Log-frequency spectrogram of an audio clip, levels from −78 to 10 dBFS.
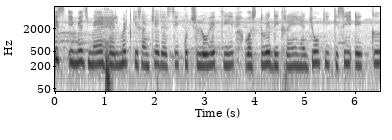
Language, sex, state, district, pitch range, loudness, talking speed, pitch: Hindi, female, Uttar Pradesh, Shamli, 215-240 Hz, -19 LUFS, 165 wpm, 230 Hz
